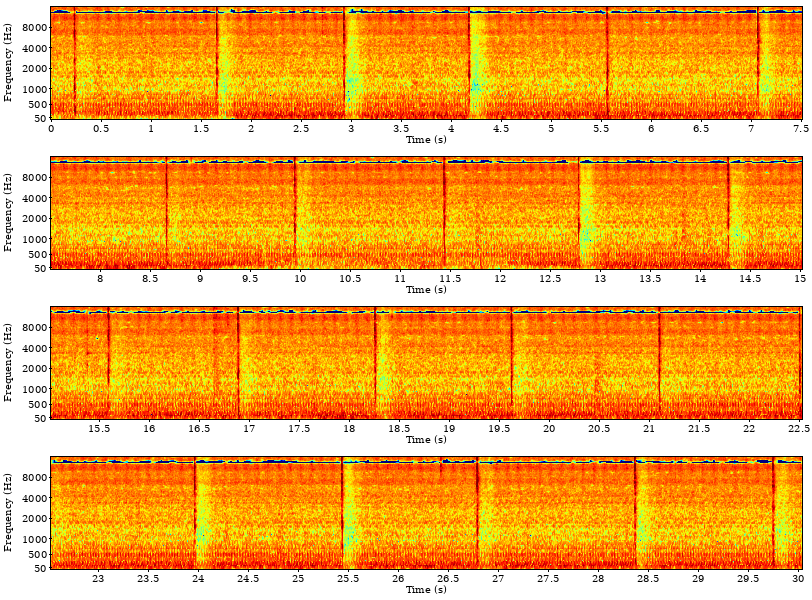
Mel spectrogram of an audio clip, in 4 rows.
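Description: Fiskars X15 axe chopping into the trunk of a leaning Norway spruce, a sharp chop about every second and a half, over the steady drone of an engine running.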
